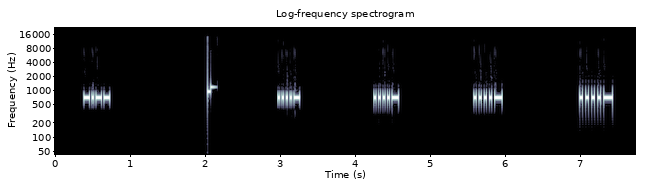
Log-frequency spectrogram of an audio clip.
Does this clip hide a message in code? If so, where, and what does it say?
Yes: Morse code from 0.4 to 7.4 s, heard as a keyed tone, about 38 wpm, spaced as for 8 wpm, 700 Hz. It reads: Y 4444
